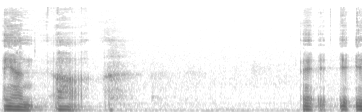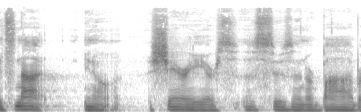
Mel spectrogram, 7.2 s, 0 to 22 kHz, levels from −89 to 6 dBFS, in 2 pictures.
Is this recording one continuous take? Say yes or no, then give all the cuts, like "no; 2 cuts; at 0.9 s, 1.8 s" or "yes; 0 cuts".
yes; 0 cuts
